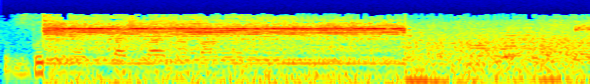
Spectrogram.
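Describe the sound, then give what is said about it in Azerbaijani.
Street traffic with a line of cars: one horn holds a steady, buzzing blast for about two seconds, then cuts off, leaving a continuous roadway rumble. “Küçə boyunca bir-birinin ardınca düzülən maşın kərvanı, aramsız siqnal səsləri”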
